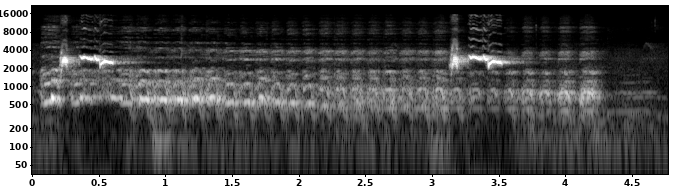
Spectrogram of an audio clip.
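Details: Sooty-headed bulbul singing to call rivals in the morning; two short bubbly phrases three seconds apart over a steady lower chattering, buzzing background.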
